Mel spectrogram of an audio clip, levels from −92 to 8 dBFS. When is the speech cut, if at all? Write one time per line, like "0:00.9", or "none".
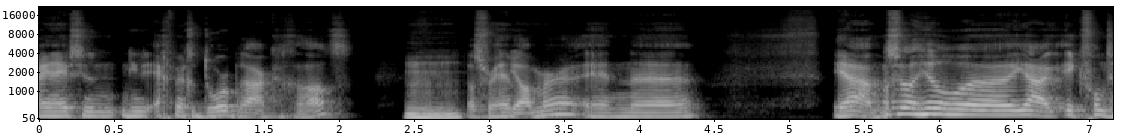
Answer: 0:01.0
0:03.1
0:05.6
